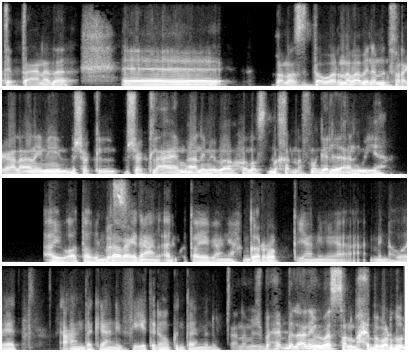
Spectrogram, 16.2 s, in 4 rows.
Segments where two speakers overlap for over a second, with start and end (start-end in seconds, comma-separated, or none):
none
